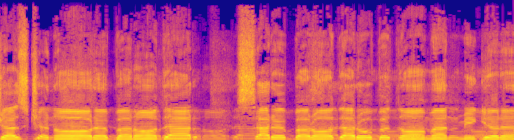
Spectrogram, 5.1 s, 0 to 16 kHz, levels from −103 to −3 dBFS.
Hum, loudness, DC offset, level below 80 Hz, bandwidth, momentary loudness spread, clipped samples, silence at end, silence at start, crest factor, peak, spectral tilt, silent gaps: none; -10 LUFS; under 0.1%; -52 dBFS; 16 kHz; 5 LU; 0.3%; 0 s; 0 s; 10 dB; 0 dBFS; -4 dB/octave; none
